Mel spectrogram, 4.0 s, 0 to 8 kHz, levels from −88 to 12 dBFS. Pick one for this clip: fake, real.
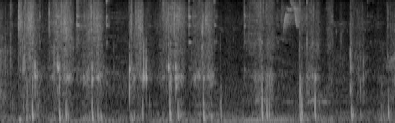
real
